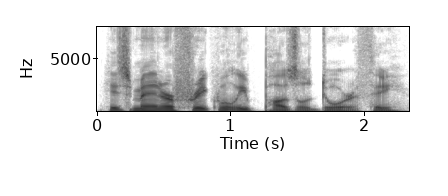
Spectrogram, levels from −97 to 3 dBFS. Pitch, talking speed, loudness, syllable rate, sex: 100 Hz, 130 wpm, -19 LUFS, 4.9 syllables/s, male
